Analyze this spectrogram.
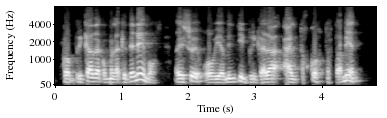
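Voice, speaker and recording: A man is talking, and his intonation is lively. The tone of his voice is dark and mellow. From Argentina. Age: 70s. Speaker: political activist. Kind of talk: interview.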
